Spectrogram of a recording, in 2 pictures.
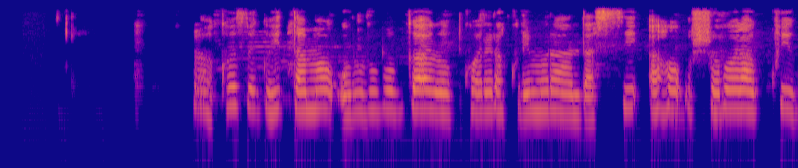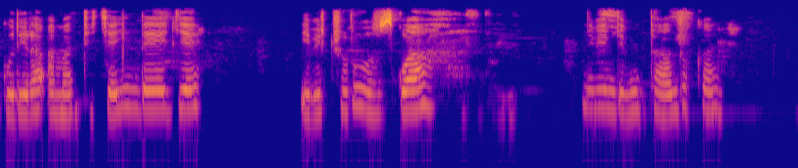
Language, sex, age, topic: Kinyarwanda, female, 36-49, finance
